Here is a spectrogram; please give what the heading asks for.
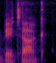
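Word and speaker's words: Bietak: And Josh, you'll have to help me on pronunciation here. Betox? Manfred Betox.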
